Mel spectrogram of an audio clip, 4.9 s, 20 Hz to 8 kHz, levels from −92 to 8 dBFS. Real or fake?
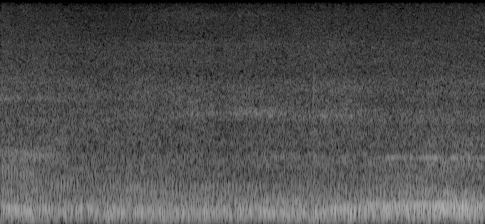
real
